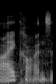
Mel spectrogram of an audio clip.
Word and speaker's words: Eikon: other big uh icons because we've decided to call them icons in this one yeah SP so that they can have iconic uh attacks I'm like oh I see what you did there yeah it's spelled EI k n and just when I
